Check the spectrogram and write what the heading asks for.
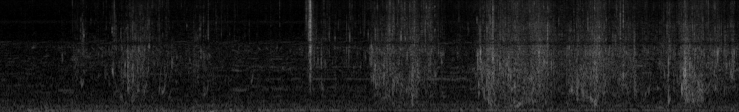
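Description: Shallow water sloshing and splashing in a run of short swishes about a second apart, as a person wades and works a pole in a flooded field; a single sharp click comes about three seconds in.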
